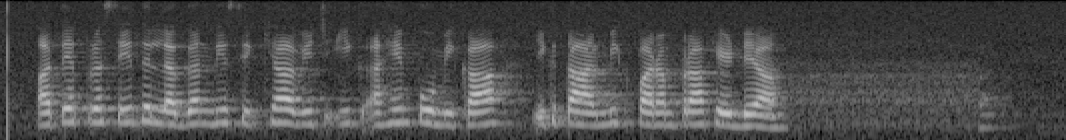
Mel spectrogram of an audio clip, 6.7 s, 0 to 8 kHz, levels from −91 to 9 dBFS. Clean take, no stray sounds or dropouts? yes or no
yes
